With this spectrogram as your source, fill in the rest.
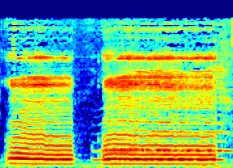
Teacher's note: soft palate back of the tongue to the soft palate mmm vibration coming through the nose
